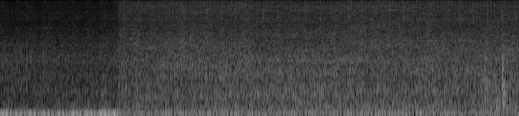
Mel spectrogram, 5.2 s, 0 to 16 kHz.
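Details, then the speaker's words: Peugeot 307 SW with antipollution fault, exhaust and engine-bay sound: slightly limping, irregular rough idle like a small misfire; MAP sensor already replaced without change, suspected vacuum leak or valve/combustion chamber leak, to be confirmed by top overhaul. "Nah, ini suara mesinnya juga enggak enak ya. Pincang gedeg gedeg gedeg gedeg gedeg gitu."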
